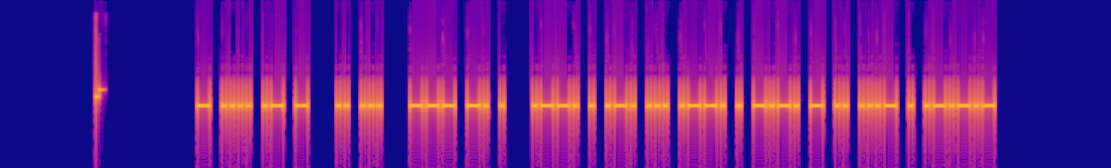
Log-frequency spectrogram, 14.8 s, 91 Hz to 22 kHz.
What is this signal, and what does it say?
Morse code, heard as a keyed tone, about 22 wpm, 700 Hz. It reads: THAT IS ONE PERSPECTIVE.
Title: Sentences from Top 1200 Words 22wpm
